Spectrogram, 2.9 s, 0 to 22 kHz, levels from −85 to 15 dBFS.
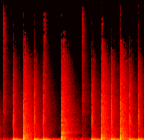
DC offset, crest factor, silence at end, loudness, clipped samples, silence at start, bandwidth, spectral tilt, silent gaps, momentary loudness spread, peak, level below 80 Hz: under 0.1%; 20 dB; 0 s; -24 LUFS; under 0.1%; 0.05 s; over 20 kHz; -5.5 dB/octave; none; 5 LU; -2 dBFS; -26 dBFS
